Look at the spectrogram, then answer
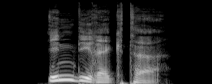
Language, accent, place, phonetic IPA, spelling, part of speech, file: German, Germany, Berlin, [ˈɪndiˌʁɛktɐ], indirekter, adjective, De-indirekter.ogg
- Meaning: inflection of indirekt: 1. strong/mixed nominative masculine singular 2. strong genitive/dative feminine singular 3. strong genitive plural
